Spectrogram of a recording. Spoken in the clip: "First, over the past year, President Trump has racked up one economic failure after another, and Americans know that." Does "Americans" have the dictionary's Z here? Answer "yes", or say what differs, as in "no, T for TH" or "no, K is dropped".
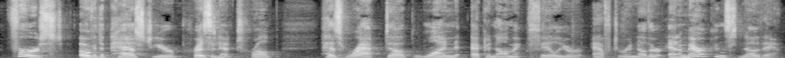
yes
